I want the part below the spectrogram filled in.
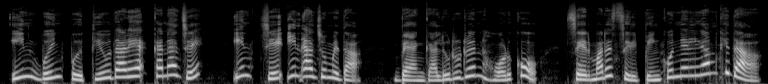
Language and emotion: Santali, surprised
